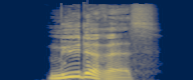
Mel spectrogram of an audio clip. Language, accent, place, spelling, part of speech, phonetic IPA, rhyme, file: German, Germany, Berlin, müderes, adjective, [ˈmyːdəʁəs], -yːdəʁəs, De-müderes.ogg
- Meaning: strong/mixed nominative/accusative neuter singular comparative degree of müde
